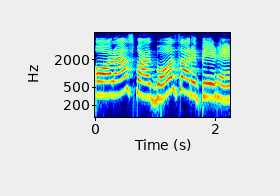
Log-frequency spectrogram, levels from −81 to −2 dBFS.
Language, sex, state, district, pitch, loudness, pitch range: Hindi, female, Bihar, Araria, 330 Hz, -14 LUFS, 300-390 Hz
